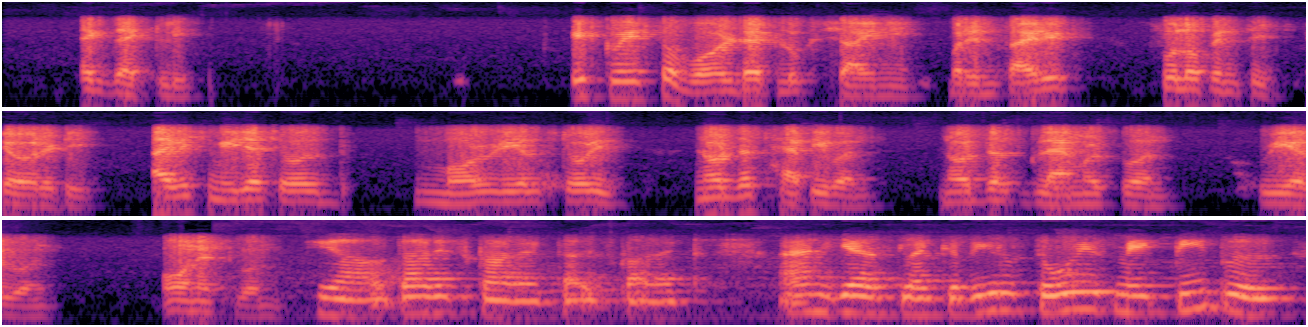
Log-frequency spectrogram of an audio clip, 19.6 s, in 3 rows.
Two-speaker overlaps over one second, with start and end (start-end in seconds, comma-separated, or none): none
